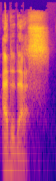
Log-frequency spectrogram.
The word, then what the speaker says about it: Adidas: And I know you Americans call it Adidas, but Adidas is a German company. It's a German word, and it's pronounced in German Adidas. It's not pronounced Adidas.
